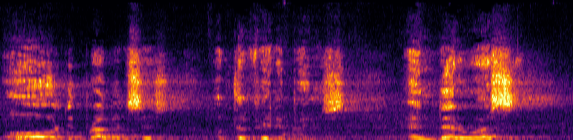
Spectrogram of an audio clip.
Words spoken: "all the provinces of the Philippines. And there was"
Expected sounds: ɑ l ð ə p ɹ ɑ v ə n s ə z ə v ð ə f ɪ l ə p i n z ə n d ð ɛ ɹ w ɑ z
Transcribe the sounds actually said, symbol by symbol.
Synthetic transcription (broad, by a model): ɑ l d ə p ɹ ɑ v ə n s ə s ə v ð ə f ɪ l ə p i n s ə n d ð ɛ ɹ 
